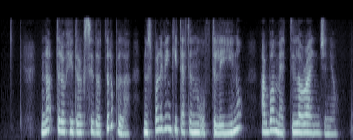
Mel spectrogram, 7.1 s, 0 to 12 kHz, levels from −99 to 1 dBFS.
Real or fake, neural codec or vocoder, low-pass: fake; codec, 16 kHz, 0.4 kbps, LongCat-Audio-Codec; 7.2 kHz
